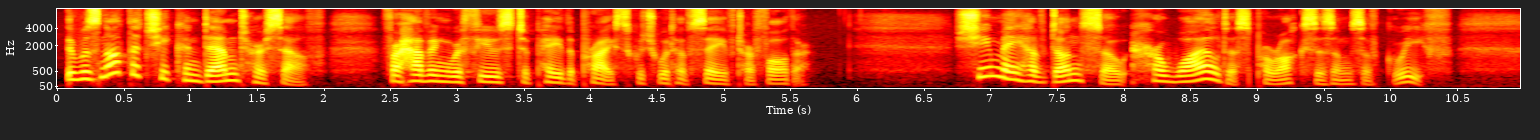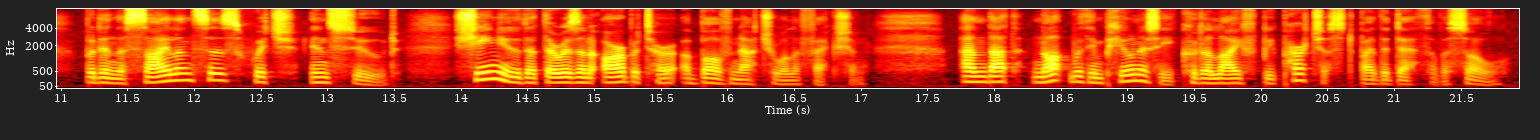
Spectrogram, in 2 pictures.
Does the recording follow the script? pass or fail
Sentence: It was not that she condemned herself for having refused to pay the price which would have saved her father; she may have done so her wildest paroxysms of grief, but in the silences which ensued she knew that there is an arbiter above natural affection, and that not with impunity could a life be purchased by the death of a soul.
pass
